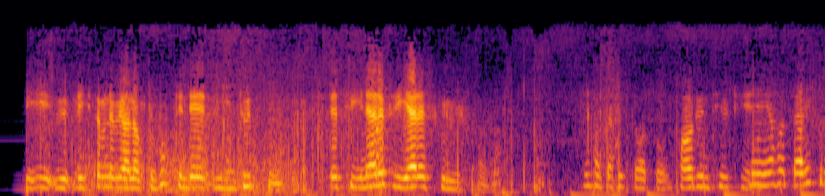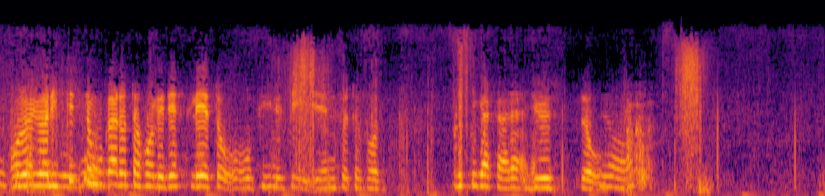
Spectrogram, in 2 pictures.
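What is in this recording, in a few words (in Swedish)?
Järbo Gästrikland, dialekter, svenska sagor; Folkminnen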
